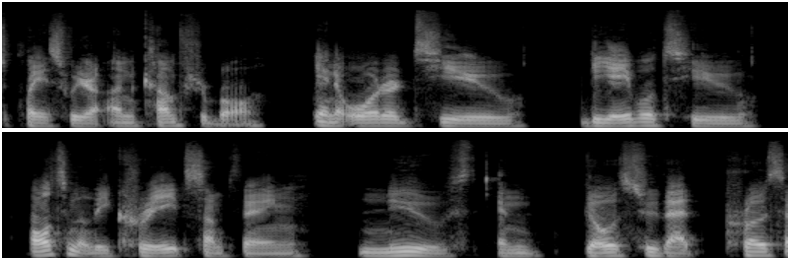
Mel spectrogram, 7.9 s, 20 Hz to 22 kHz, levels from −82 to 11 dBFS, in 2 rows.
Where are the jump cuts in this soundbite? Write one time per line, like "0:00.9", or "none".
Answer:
0:01.4
0:03.8
0:05.7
